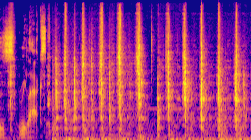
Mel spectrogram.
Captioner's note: scraping loudly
